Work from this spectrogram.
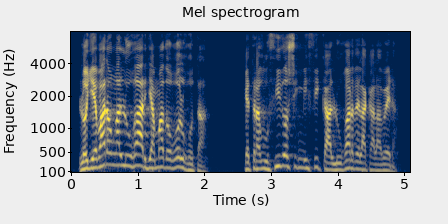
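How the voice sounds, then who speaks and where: In a very clean recording with a silent background, a man with a Castilian accent speaks at a high pitch in a bright, sharp tone. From Spain. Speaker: preacher. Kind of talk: sermon.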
